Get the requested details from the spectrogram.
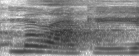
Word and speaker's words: meraki: Is that how you say it? – Meraki. Yeah. So Meraki is, no, you're good. Meraki is pretty much a Greek word that means to put your soul into something that you love.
